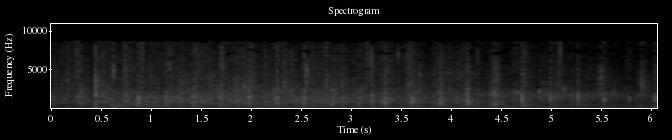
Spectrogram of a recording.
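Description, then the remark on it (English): An audience at a church baptism breaks into sustained applause, many hands clapping in a dense, steady patter that holds at an even, moderately loud level for several seconds with no voices standing out. “Yeah, I think applause is appropriate.”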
